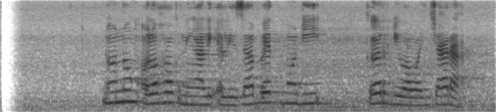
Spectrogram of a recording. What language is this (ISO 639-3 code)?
sun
